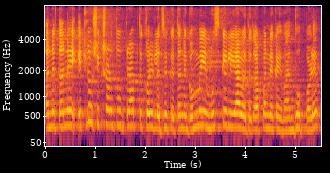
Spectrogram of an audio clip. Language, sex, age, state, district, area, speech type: Gujarati, female, 18-30, Gujarat, Rajkot, urban, spontaneous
